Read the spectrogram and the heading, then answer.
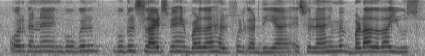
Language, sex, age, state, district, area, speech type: Dogri, female, 18-30, Jammu and Kashmir, Jammu, urban, spontaneous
